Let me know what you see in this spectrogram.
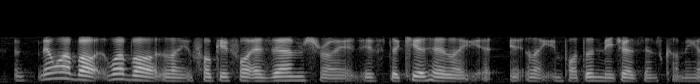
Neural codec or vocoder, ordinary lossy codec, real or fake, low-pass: none; none; real; 3.6 kHz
